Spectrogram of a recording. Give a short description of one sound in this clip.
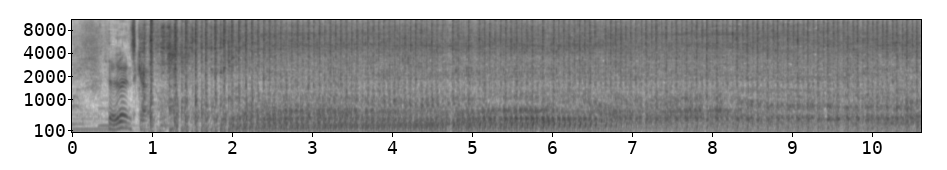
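A motorcycle engine idles with a steady, loud, rapid chugging.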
